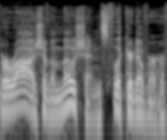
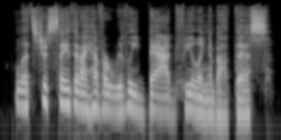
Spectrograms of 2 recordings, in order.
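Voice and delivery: ordinary delivery, nothing marked

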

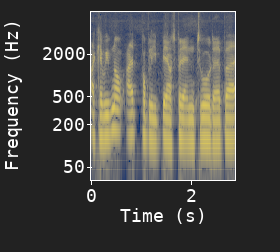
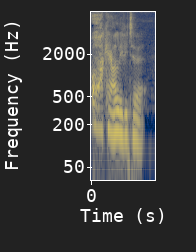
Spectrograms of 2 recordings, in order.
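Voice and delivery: acted-out super-excitement, quieter; 9 dB quieter than usual. Retelling how she reacted to the podcast talk, retelling a super-excited reaction. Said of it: "she got super excited".

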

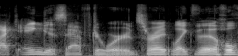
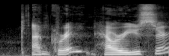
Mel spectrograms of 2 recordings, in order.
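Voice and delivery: cheerful, chipper, upbeat voice; 3 semitones higher, 7 dB louder than usual. A returning guest answers a welcome-back greeting, cheerful voice. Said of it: "this like cheerful voice".

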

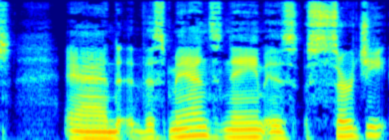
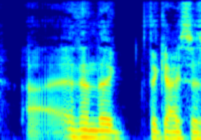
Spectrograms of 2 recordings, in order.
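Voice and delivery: normal talking voice

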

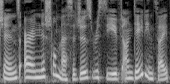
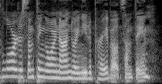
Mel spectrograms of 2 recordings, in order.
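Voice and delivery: normal talking voice

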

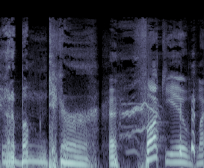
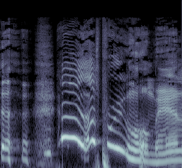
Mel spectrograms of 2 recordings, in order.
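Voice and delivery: sudden very high voice, drawn out slowly; 4 dB louder than usual. Showing how a voice suddenly changes: Jeff Bridges impression. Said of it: "his voice will change".

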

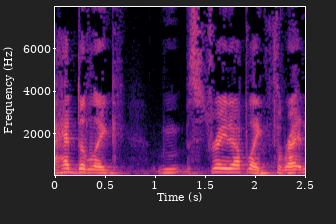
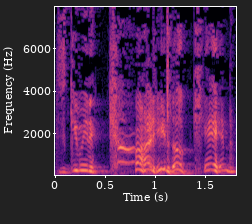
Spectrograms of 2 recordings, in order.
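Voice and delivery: high, swooping yelling; 8 semitones higher than usual. Complaining about kids leaving mean comments, retelling own yelling at kids. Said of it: "So I'm like yelling at these kids".

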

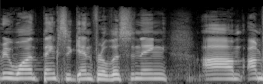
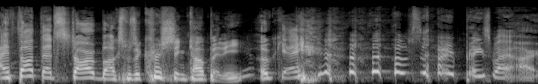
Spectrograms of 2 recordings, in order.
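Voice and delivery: mock-upset, fake crying, pretend heartbroken and tearful; 3 semitones higher than usual. A podcast host opens the show pretending to be heartbroken: mock-upset, fake crying. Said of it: "I'm sorry I'm so upset".

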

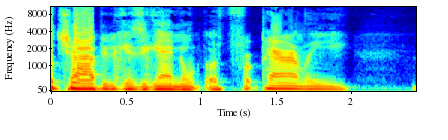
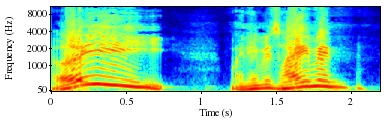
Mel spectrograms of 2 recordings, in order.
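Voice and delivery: put-on old man voice, pitched higher; 10 semitones higher than usual.

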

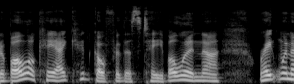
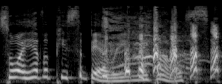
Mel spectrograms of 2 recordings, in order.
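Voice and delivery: very high-pitched, fake English accent; 9 semitones higher than usual. Asked by friends to do it again: put-on English accent. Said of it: "talk to John like that with that English accent".

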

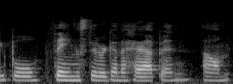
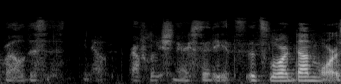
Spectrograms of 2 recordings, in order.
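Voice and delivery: soft, hushed, confiding whisper; 6 dB quieter than usual. Retelling what a friend whispered to a lady: imitating someone whispering. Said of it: "a friend kind of whispered to her".

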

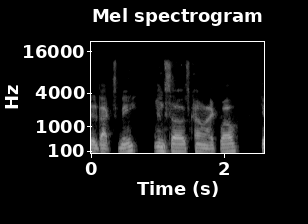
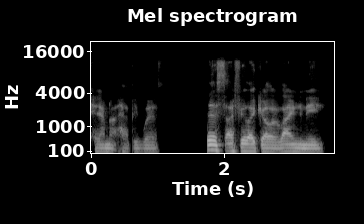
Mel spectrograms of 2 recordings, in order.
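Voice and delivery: ordinary talk, nothing marked

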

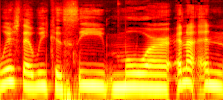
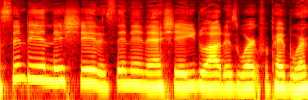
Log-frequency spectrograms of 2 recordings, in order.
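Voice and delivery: normal talking voice

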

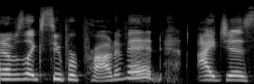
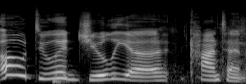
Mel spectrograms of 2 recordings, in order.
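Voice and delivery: plain

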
